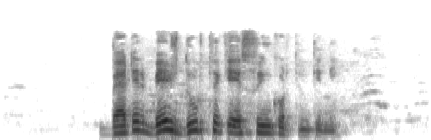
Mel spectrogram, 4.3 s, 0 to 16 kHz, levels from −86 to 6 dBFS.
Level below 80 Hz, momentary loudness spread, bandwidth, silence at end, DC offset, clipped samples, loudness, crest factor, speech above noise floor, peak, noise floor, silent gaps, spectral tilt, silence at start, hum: -56 dBFS; 17 LU; 7.8 kHz; 0.95 s; under 0.1%; under 0.1%; -19 LUFS; 20 dB; 62 dB; -2 dBFS; -81 dBFS; none; -5.5 dB/octave; 1.15 s; none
